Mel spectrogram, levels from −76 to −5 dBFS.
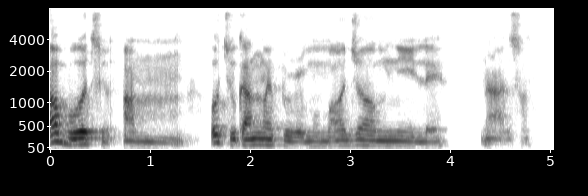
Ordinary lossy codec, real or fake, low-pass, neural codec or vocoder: none; fake; 7.2 kHz; codec, 24 kHz, 6 kbps, HILCodec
